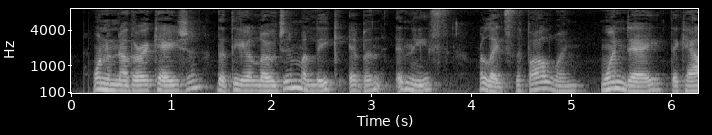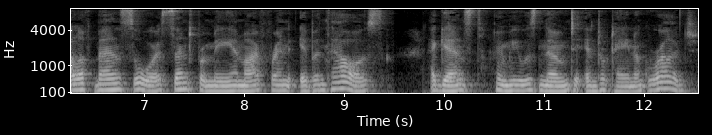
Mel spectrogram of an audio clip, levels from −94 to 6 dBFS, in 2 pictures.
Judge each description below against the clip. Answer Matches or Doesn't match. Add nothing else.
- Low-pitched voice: Doesn't match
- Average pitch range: Matches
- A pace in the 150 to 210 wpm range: Matches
